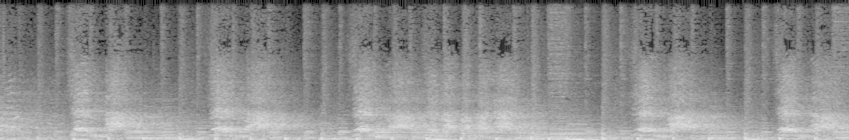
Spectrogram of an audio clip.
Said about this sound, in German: Jubel im Saal, als klar wird, jetzt kommt Djimba Papagei.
